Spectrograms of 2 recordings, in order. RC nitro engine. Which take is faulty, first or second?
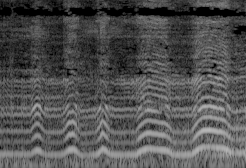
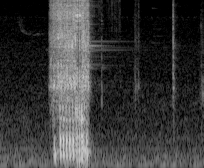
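second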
